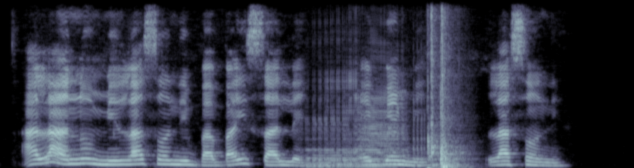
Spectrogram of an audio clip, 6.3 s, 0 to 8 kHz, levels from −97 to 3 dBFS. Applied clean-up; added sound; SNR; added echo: none; Slam; 3 dB; none.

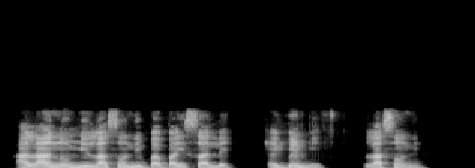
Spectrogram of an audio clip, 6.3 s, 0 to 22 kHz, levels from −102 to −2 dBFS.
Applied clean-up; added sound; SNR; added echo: neural mask model Resemble Enhance denoiser.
